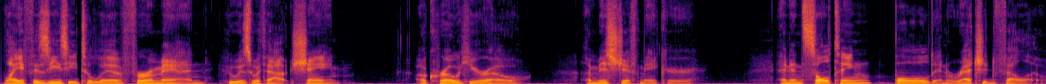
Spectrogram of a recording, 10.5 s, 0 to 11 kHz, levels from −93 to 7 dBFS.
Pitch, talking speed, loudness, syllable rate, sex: 110 Hz, 140 wpm, -21 LUFS, 4.1 syllables/s, male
